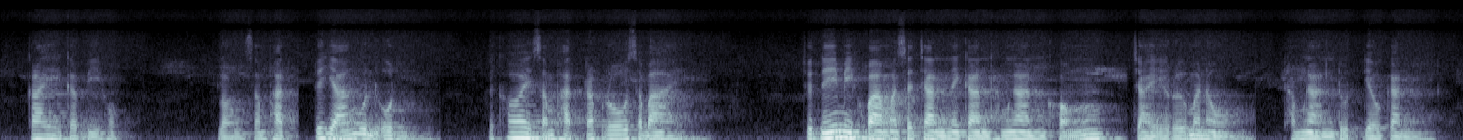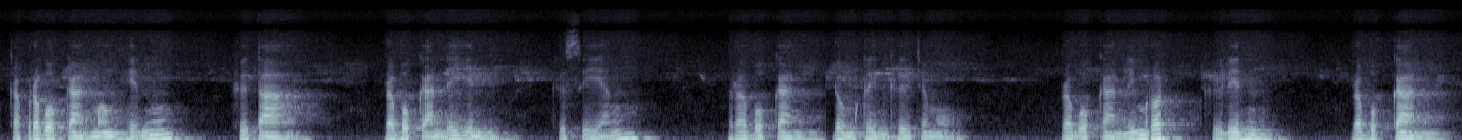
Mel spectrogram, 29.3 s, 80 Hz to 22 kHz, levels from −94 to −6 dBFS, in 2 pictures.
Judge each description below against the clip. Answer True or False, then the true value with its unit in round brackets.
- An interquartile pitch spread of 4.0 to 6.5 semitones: False (3.3 semitones)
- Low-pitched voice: True (105 Hz)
